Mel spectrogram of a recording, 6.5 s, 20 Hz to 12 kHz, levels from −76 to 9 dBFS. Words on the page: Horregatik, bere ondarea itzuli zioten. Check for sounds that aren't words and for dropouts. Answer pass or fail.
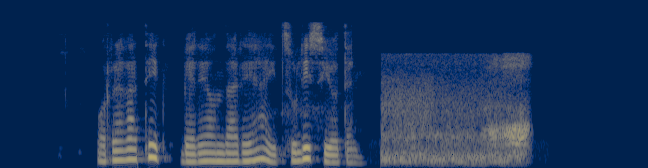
fail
